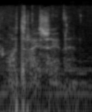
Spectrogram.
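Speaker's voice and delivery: ordinary talk, nothing marked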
